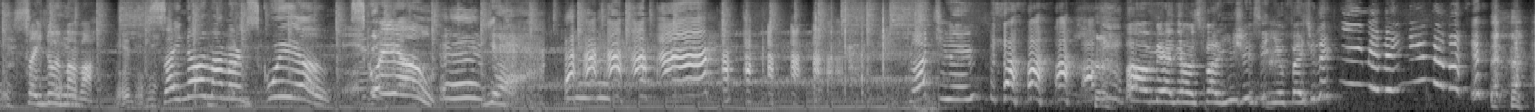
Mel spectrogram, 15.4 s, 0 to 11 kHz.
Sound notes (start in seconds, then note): 5.2 cackles; 6.2 squeals weakly; 9.8 laughs; 10.5 chuckles; 13.4 chuckles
